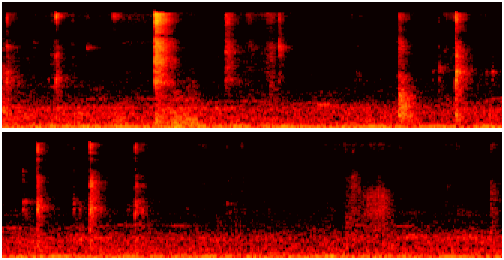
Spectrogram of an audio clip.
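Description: Cats eating: faint, irregular clicks and crunches of chewing, a dozen or so, the sharpest about a second in, over a low steady hum.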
